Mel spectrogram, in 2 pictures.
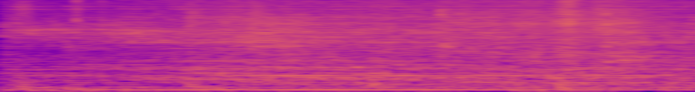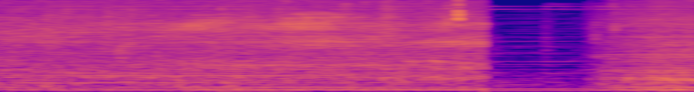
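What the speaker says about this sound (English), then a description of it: "We've got a street sweeper going on in Gwalia" A street sweeper runs steadily in the background of a ghost-town street in Gwalia, a continuous low mechanical rumble and hiss that dips briefly near the end before swelling back.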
